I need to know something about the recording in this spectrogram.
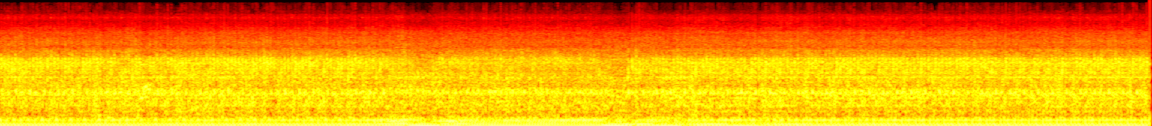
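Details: Catamaran diesel genset idling while output is checked for reverse voltage after something blew during lithium battery charging; steady even low drone at constant speed, no knocks or hunting: normal idle.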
